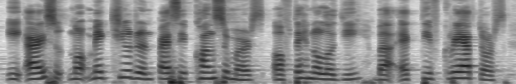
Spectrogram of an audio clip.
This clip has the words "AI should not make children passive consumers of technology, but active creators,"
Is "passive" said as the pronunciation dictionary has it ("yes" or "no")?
no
